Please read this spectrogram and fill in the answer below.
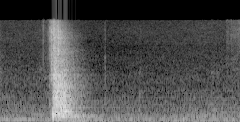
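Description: A single quick swish about half a second in.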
